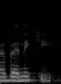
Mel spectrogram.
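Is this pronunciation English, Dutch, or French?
French. It is pronounced the way French speakers say it.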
